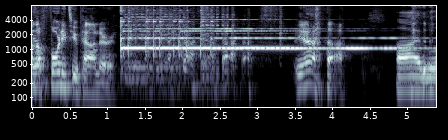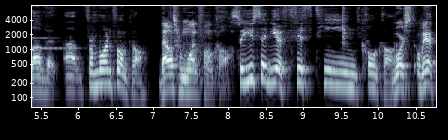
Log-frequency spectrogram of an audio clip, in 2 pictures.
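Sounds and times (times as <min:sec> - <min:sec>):
speech: 0:00.0 - 0:01.6, 0:03.5 - 0:10.7
bell ringing: 0:01.2 - 0:06.0.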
